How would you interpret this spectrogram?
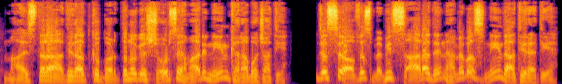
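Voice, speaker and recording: A man voicing an easygoing young husband with a husky voice in a cartoon family story. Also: fairly high pitch, sing-song, quick pace, darkish tone, no room sound. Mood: complaining.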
